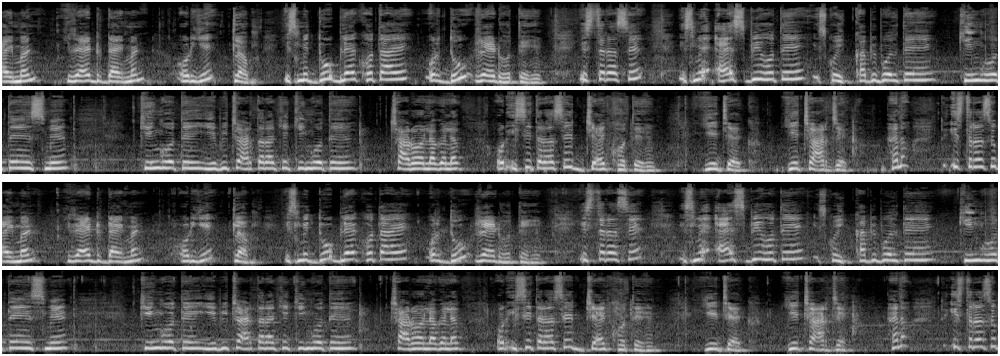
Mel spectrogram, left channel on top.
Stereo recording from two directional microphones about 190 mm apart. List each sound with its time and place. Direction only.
0.0 s a woman's voice: 65° left (ahead or behind)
